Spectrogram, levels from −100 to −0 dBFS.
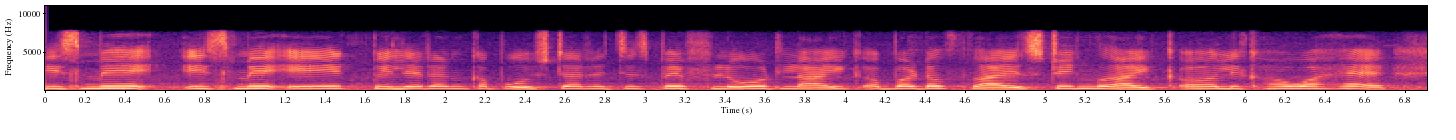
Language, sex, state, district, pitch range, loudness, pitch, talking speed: Hindi, female, Uttar Pradesh, Lucknow, 250-275 Hz, -13 LUFS, 260 Hz, 175 wpm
